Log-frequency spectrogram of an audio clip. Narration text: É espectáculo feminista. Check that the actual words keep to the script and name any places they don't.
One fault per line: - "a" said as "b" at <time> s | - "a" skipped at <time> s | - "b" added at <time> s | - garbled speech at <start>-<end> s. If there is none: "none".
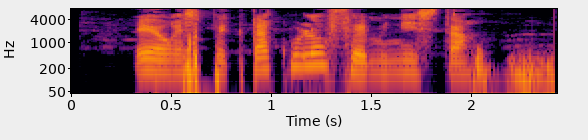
none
